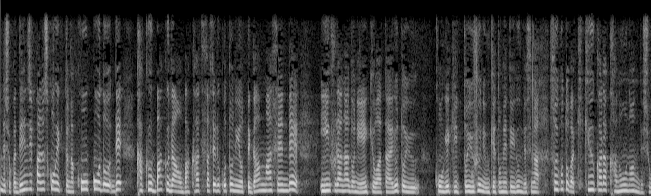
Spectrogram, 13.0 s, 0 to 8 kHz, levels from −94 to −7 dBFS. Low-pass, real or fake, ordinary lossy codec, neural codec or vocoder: 7.2 kHz; real; none; none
